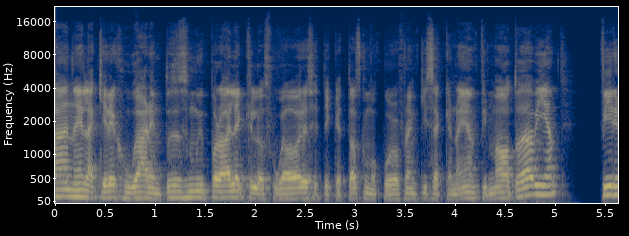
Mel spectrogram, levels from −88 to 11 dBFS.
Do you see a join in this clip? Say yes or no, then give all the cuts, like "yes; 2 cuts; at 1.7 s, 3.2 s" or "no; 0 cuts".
no; 0 cuts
